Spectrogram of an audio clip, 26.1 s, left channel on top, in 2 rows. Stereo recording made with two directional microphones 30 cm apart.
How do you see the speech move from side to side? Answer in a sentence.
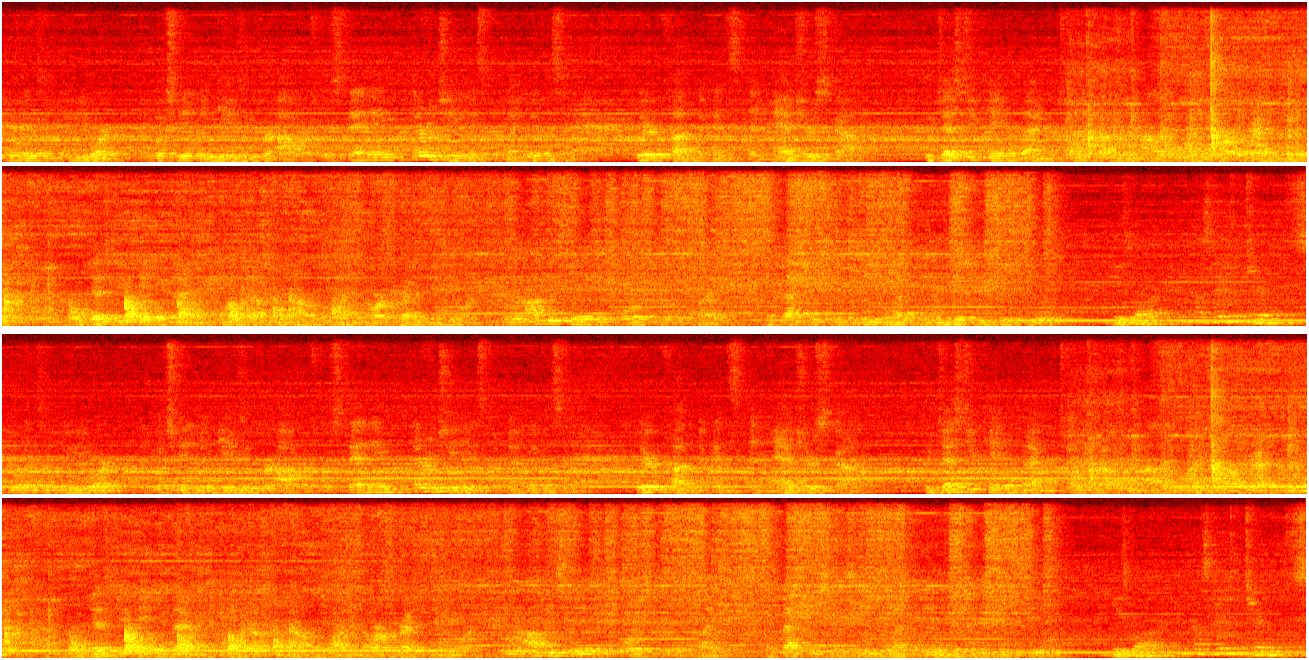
You can hear the speech move to the right.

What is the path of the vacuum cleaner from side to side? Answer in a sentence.
You can hear the vacuum cleaner stay put.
